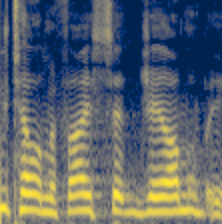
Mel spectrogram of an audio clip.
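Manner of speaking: imitated tough-guy voice. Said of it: "try to be tough guy".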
